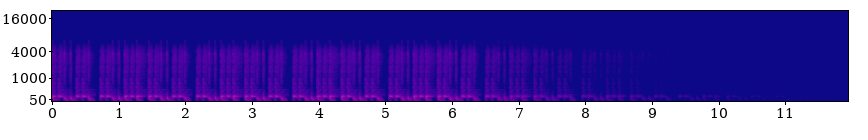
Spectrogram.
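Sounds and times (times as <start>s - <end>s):
1994 SNES drumbeat: 0.0s - 8.8s.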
